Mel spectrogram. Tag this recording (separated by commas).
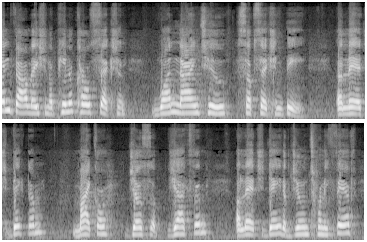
Speech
